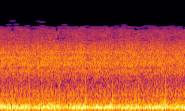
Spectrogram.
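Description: Piper Warrior's four-cylinder Lycoming piston engine and propeller droning steadily in cruise flight, heard from inside the cabin as a loud, even low hum over rushing air.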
